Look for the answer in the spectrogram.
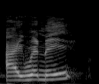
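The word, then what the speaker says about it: irene (εἰρήνη): It comes from a Greek word. You could pronounce this irene, which means to join and to set at one again.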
